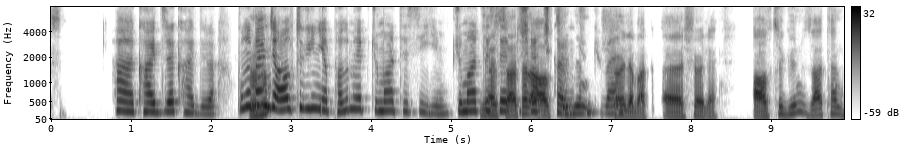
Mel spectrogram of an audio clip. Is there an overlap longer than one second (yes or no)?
yes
